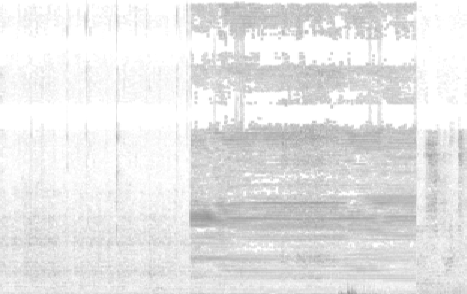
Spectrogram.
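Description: Faint background noise, then a steady electric buzz with several held tones that starts abruptly about two and a half seconds in and cuts off about three seconds later. A single thump comes near the end of the buzz.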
